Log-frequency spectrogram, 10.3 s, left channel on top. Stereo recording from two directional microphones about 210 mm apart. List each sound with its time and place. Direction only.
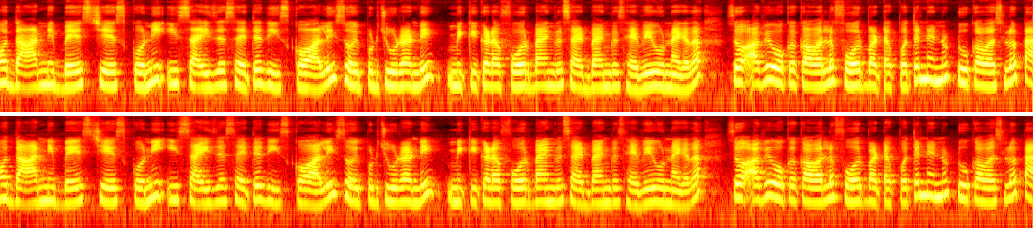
0.0 s speech: 25° left (ahead or behind)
